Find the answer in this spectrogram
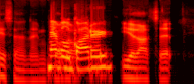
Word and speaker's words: Goddard: Goddard. Yeah, that's it. Goddard.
